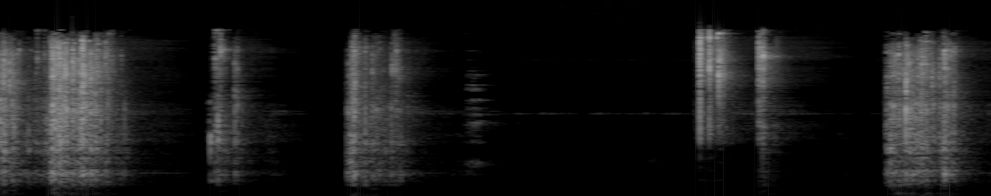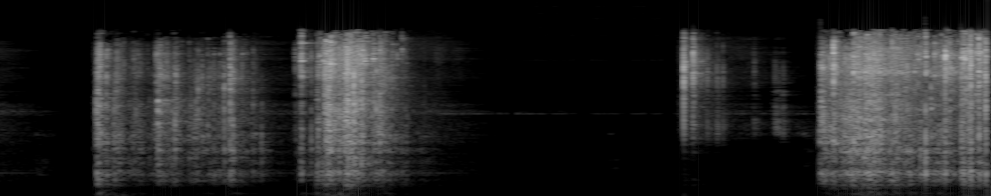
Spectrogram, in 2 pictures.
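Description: Fingertips rummage and stir through a small open wooden box, painted purple outside and about half full of loose, mostly plastic sewing buttons with some metal ones. Bright, dry clicking and rattling comes in short irregular bursts separated by silences, with a longer continuous stir at the end.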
